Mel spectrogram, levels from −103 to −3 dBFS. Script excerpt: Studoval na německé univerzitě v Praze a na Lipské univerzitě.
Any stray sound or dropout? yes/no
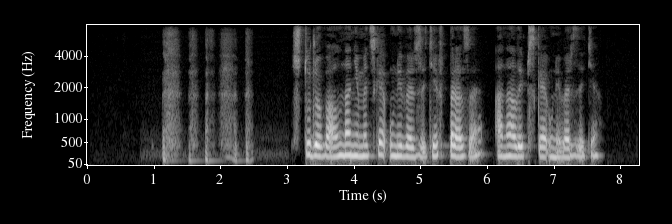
yes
